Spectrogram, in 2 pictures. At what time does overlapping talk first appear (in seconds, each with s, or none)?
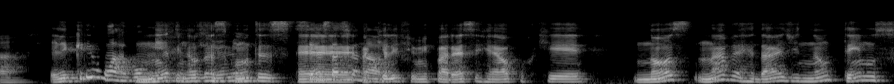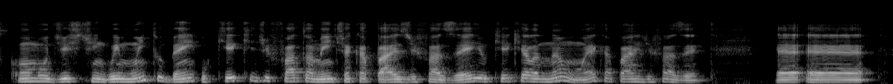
1.4 s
